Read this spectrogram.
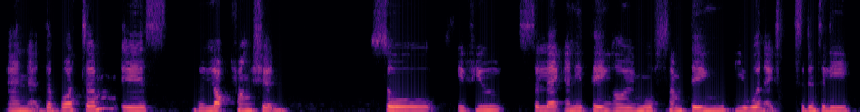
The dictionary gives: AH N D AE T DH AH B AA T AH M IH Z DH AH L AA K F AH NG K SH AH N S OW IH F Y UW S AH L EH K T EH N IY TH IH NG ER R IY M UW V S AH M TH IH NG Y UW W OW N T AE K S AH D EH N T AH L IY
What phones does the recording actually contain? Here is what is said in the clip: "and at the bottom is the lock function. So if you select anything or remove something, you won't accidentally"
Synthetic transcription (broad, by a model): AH N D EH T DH AH B AA T AH M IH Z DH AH L AA K F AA NG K SH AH N S OW IH F Y UW S AH L EH K T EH N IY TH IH NG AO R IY M UW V S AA M T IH NG Y UW W OW N T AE K S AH D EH N T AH L IY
